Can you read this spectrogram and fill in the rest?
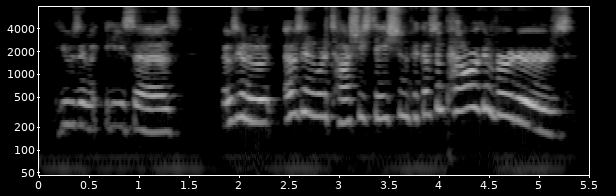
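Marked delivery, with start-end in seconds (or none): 1.9-5.3 really whiny complaining voice, high and loud. Retelling a funny movie scene, quoting Luke, whiny Luke voice. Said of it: "in his really whiny voice".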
